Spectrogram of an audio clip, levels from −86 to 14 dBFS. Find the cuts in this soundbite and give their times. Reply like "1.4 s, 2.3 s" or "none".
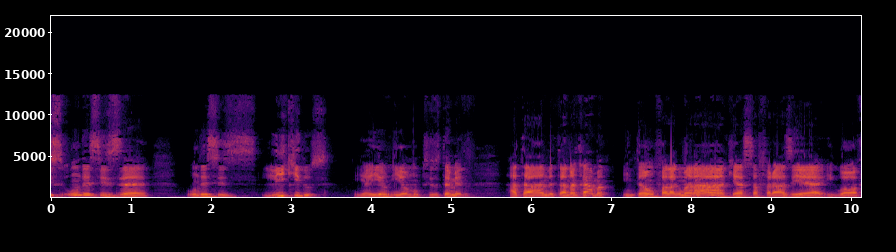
7.0 s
